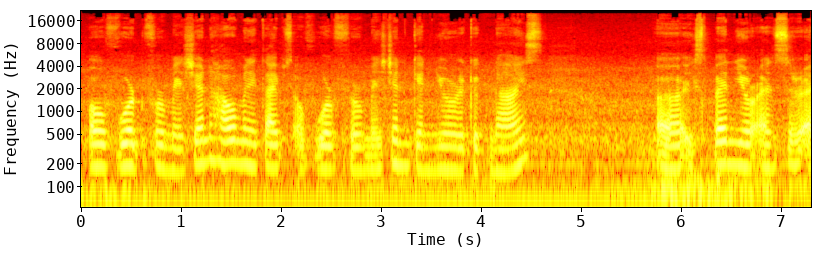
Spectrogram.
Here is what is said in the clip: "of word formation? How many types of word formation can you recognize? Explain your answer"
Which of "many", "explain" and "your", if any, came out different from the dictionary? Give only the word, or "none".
explain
